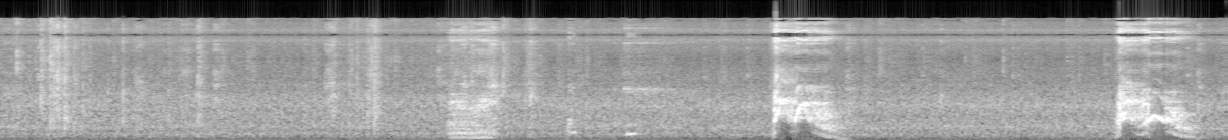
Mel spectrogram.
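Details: Two pet dogs playing with a zig-zag ball. Mostly quiet scuffling and faint low vocal sounds, then two loud, harsh single barks, one near eight seconds and another near eleven seconds.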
